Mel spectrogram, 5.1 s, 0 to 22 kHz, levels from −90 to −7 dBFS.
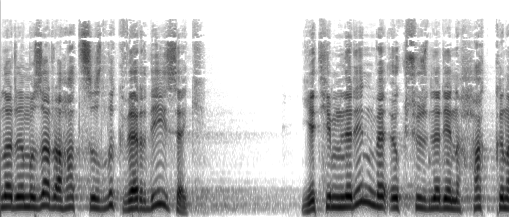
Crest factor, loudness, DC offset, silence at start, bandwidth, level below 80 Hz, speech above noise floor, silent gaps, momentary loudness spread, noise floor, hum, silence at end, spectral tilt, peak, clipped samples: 16 dB; -16 LUFS; under 0.1%; 0 s; 15 kHz; -62 dBFS; 41 dB; none; 8 LU; -56 dBFS; none; 0 s; -5 dB/octave; 0 dBFS; under 0.1%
